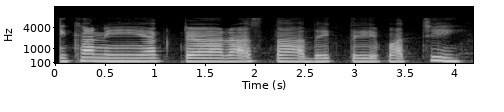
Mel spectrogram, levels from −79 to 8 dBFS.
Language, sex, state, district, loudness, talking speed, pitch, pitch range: Bengali, female, West Bengal, Cooch Behar, -14 LUFS, 70 wpm, 205 Hz, 195-210 Hz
